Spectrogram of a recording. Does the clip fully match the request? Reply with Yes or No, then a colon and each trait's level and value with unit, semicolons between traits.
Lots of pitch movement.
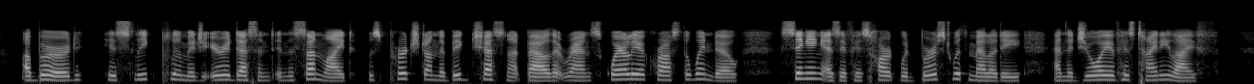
No: average, 3.9 semitones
